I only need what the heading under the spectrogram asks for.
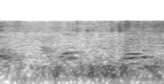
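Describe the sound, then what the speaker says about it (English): Water pours steadily into a mixing bowl while dough is being made, a continuous close rushing splash that holds at an even level and swells slightly toward the end. "I'm putting more water in the pot, in the bowl"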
